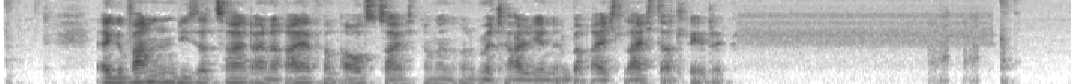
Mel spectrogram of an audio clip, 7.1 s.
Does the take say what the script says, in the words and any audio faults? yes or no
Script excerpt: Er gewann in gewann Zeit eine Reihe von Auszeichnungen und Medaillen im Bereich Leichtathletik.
no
